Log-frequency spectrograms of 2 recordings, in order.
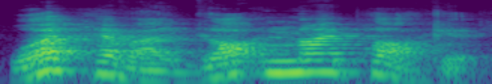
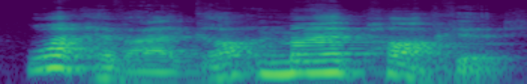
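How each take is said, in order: First: A touch louder, pressing. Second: Said in the usual way. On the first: Acted. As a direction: insist on the question. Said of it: "he said louder". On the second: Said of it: "he said aloud".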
